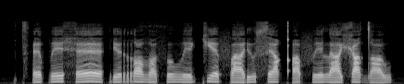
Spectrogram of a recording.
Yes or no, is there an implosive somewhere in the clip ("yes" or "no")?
no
